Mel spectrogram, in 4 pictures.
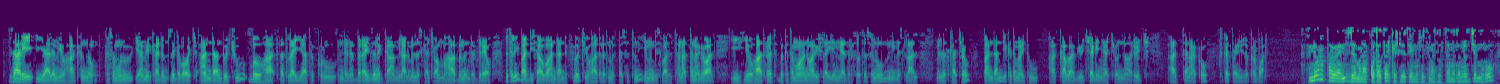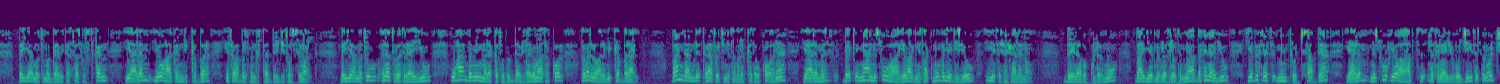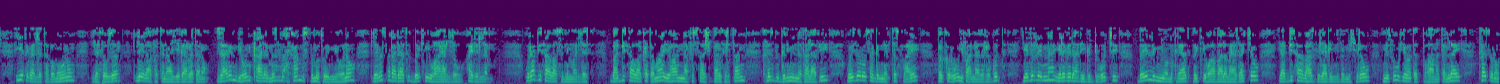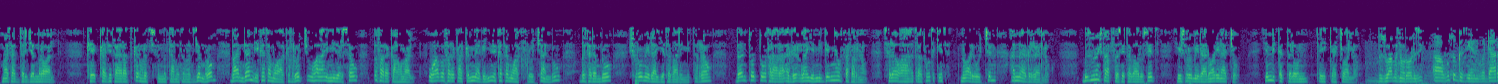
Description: በዓለም የውሃ ቀን የአዲስ አበባ ከተማ ነዋሪዎች ድምጾች
በአዲስ አበባና አካባቢው ያለውን የውሃ እጥረት አስመልክቶ የመንግስት ባለ ሥልጣናት ያቀረቧቸውን አስተያየቶች ያካተቱ ሰሞንኛ ዘገባዎች ተከትሎ ዕለቱን ተንተርሶ የተቀናበረው የምሽቱ ዘገባ ደግሞ የከተማይቱን ነዋሪዎች ድምጽ አካቷል።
